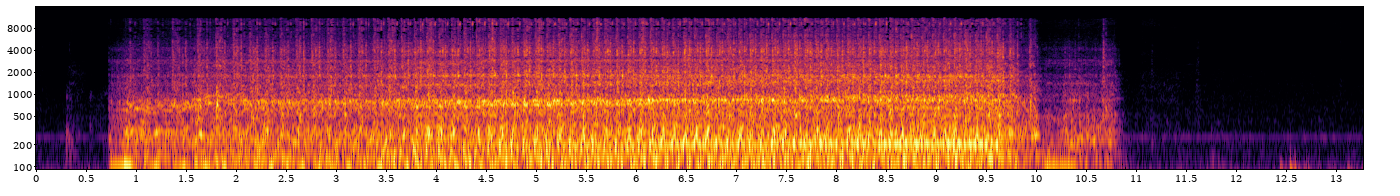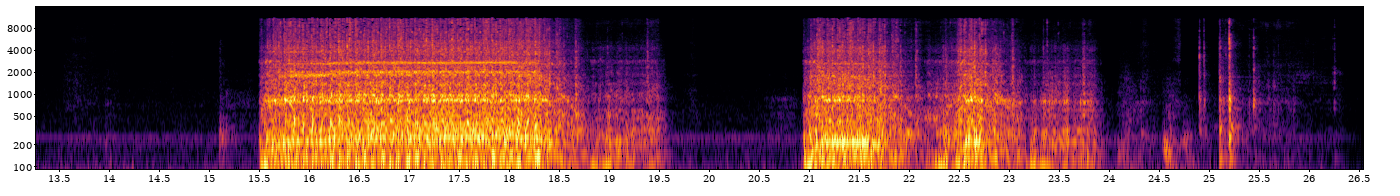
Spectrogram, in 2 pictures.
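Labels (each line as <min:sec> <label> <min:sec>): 0:00.0 An intense sewing machine sound. 0:11.4
0:15.3 A sewing machine is running. 0:19.9
0:20.9 A sewing machine sound fading away. 0:24.4
0:24.9 The sound of a sewing machine stopping. 0:25.8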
